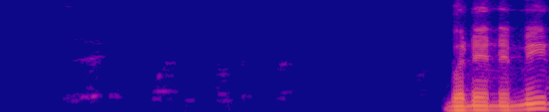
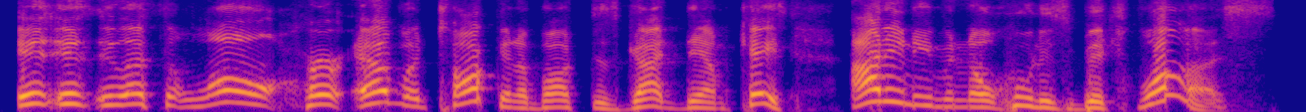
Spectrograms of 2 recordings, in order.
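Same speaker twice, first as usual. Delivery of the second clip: higher, louder heated rant; 9 semitones higher, 6 dB louder than usual. Real, not acted. To his live viewers about a rival streamer, a loud heated rant.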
